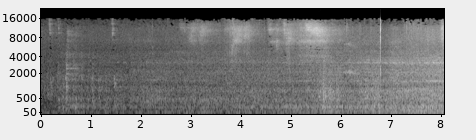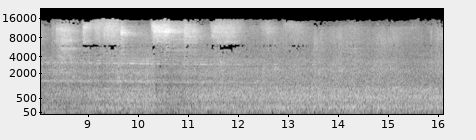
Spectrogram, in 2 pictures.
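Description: Class 66 diesel-electric locomotive with a two-stroke engine hauling an intermodal container freight train through a station. It grows steadily louder over the first ten seconds as it approaches and passes. The wagons then go by with a loud, steady rumble and wheel-on-rail noise.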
